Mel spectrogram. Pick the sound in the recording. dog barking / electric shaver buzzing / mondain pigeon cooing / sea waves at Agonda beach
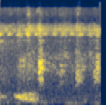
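mondain pigeon cooing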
